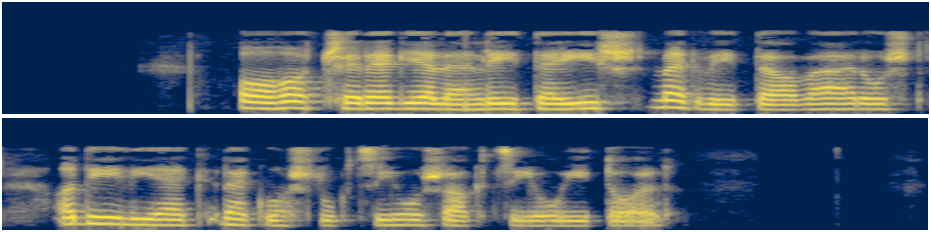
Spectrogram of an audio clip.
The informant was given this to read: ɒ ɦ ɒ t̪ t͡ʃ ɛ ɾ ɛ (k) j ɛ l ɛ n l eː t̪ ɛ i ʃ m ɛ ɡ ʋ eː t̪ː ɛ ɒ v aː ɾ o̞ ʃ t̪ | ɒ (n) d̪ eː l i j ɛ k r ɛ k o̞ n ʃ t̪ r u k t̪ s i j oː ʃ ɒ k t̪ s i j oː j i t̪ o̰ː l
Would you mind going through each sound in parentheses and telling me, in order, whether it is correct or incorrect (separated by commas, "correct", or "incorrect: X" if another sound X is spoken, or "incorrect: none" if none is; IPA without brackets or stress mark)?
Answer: incorrect: ɡ, incorrect: none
